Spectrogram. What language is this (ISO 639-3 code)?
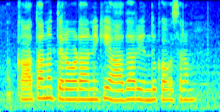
tel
